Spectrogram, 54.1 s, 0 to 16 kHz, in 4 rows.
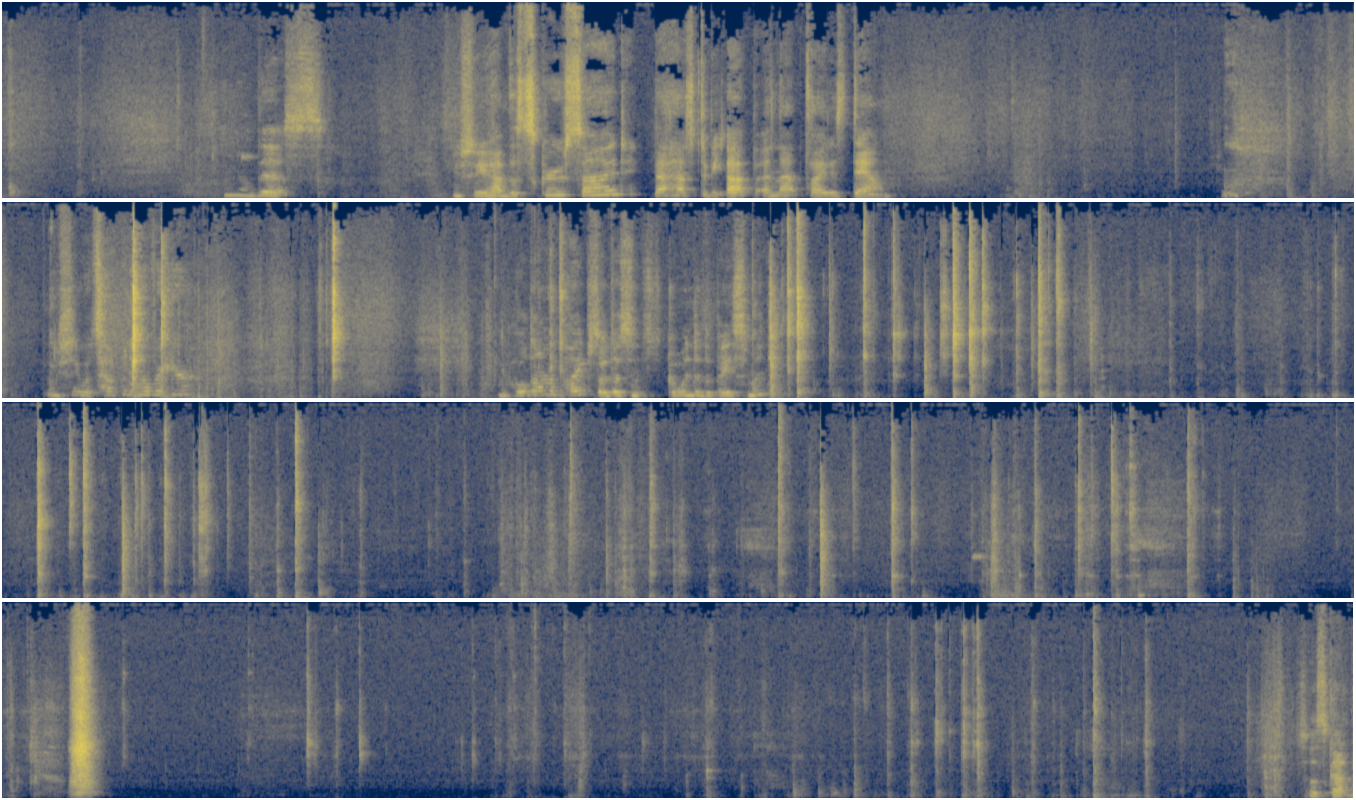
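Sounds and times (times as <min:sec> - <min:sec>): rubbing and rustling: 0:13.0 - 0:18.9.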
